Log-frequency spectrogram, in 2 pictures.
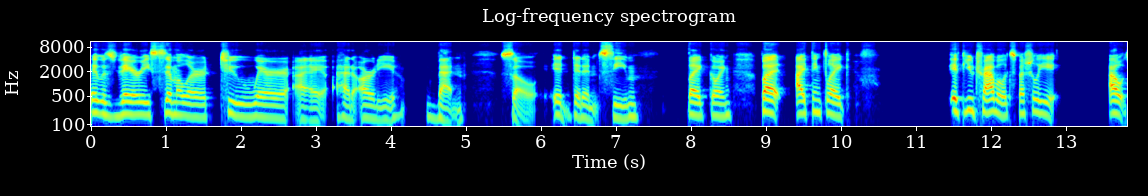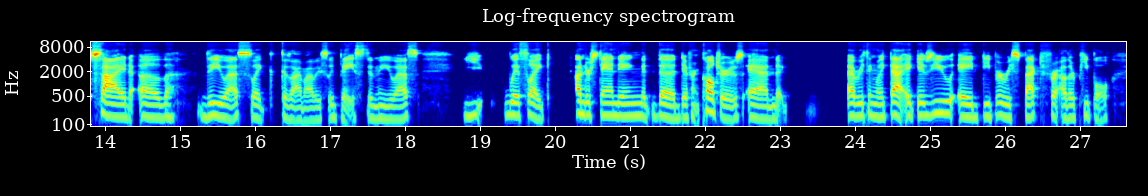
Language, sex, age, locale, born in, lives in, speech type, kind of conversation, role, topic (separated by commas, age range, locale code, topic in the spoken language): English, female, 35-39, en-US, United States, United States, conversation, unstructured, none, How do you decide between exploring new places and building a life in one community?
